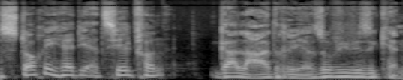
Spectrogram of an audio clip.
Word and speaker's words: Galadriel: Galadriel, hier wird so ausgesprochen, Galadriel.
